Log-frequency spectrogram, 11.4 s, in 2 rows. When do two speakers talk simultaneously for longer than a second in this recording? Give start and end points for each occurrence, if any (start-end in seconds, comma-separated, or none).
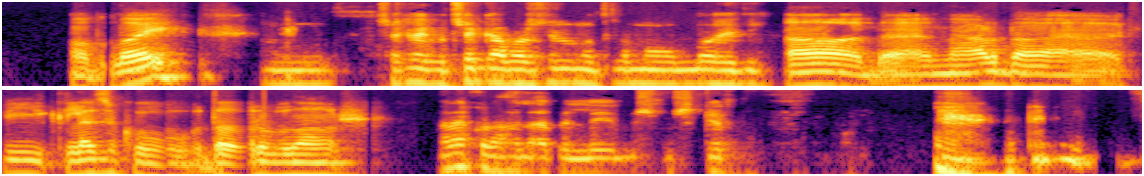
none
